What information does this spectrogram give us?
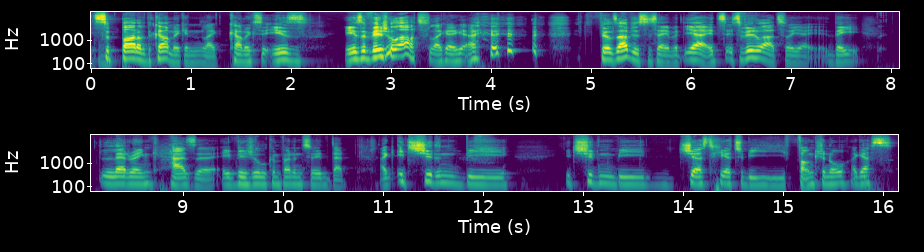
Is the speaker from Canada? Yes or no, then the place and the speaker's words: no; France; I'm, I'm French. I was raised on French and Belgian comics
